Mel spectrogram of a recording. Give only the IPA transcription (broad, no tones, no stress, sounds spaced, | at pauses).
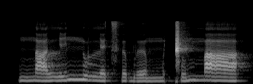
nː aː lː i nː u lː e t͡sʰ ɘ b ɘː mː ɘ ǁ u mː aː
